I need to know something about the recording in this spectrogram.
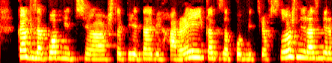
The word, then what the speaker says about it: хорей: самом слове это первый слог да теперь поставим ударение в слове хорей х рейда здесь мы тоже видим ударение на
